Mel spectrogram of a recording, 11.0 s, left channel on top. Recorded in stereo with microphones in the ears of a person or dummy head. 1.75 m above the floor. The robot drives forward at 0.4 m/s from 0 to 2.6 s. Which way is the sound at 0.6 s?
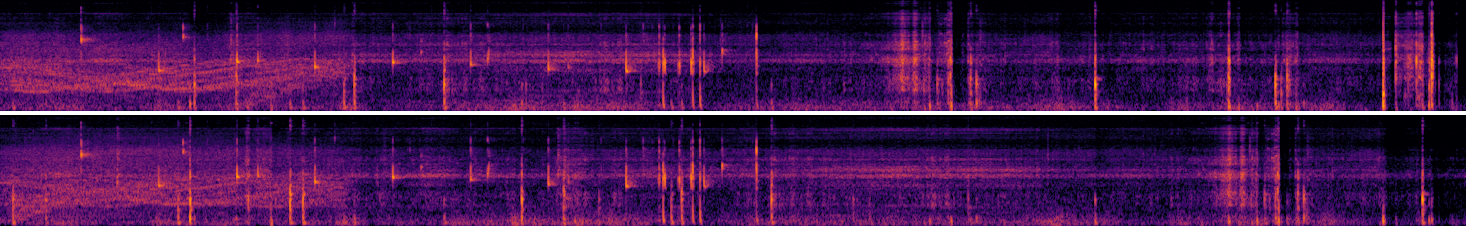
10° left (ahead or behind).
